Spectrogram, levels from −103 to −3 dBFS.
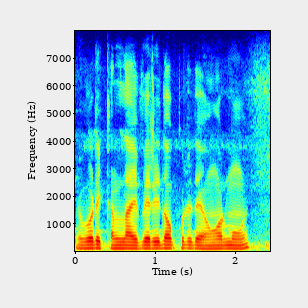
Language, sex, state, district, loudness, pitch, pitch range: Chakma, male, Tripura, Unakoti, -16 LUFS, 115 Hz, 115-120 Hz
